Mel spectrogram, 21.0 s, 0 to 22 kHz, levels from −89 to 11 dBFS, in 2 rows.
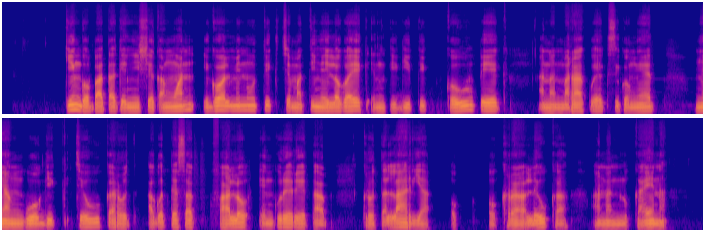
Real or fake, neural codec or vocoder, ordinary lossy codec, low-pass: fake; codec, 44.1 kHz, 7.8 kbps, Pupu-Codec; none; none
